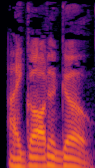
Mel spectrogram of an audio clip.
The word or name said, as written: I gotta go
